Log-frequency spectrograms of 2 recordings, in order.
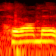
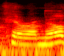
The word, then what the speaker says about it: caramel: All right, and then your base notes of this one, it has beeswax, it has caramel or caramel depending on where you are from in the country, patchouli, and licorice.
